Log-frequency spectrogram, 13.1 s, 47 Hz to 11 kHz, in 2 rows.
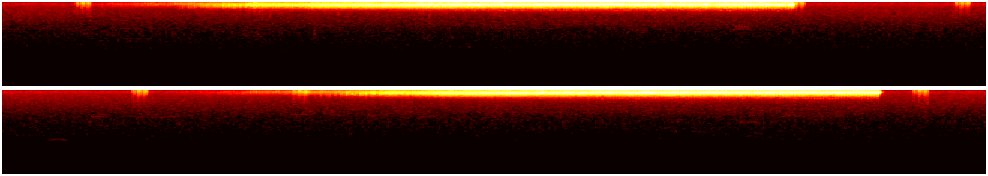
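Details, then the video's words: Tettigonia caudata, the eastern green bush-cricket, in Marz, Austria, July 2022: two long high-pitched buzzing phrases, each rising gradually in loudness and ending abruptly, with short clicking ticks scattered before, between and after them. "Tettigonia caudata -- Östliches Heupferd -- Eastern Green Bush-cricket"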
